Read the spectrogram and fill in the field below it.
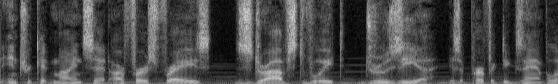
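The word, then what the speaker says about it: Здравствуйте: The most common Russian greeting is Zdravstvuyte, pronounced as Zdravstvuyte.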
